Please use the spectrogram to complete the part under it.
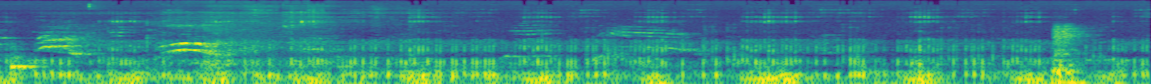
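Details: Sleepy kittens yawning and settling into sleeping positions; two short, rising-then-falling mews early on, a fainter high mew midway, over a steady low rumbling purr-like drone throughout.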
